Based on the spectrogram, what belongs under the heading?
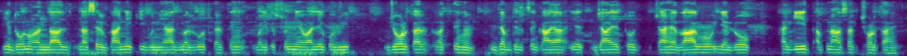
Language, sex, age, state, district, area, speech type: Urdu, male, 18-30, Delhi, North East Delhi, urban, spontaneous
